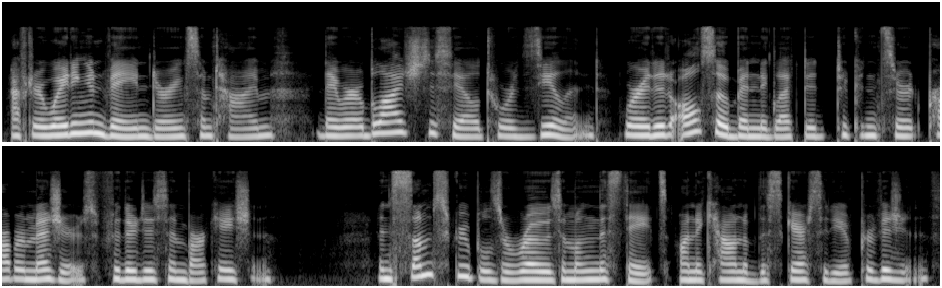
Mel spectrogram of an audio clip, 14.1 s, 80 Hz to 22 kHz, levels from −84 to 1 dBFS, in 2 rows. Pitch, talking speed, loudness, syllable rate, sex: 220 Hz, 175 wpm, -18 LUFS, 5.6 syllables/s, female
